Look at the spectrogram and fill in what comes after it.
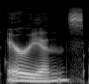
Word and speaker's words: Arians: No, Bruce Arenas. – Not that coach. – Oh, okay. – A different coach. The Buccaneers... Bruce Arians. I think that's how you say it. – Okay. – A-R-I-A-N-S.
